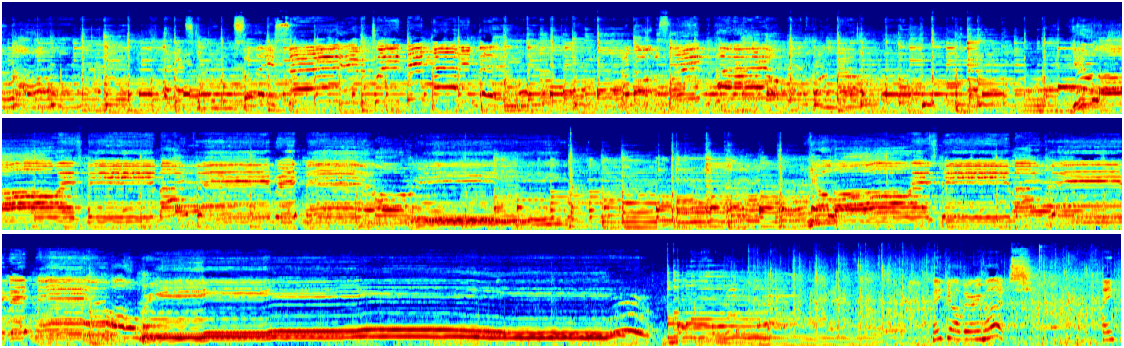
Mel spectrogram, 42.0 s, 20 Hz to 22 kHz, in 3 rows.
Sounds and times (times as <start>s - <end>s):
Banjo: 0.0s - 35.6s, 36.2s - 41.8s
Bluegrass: 0.0s - 41.9s.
